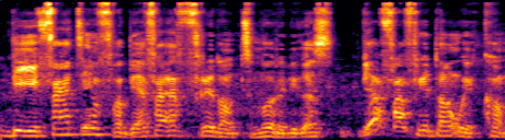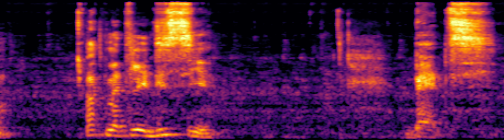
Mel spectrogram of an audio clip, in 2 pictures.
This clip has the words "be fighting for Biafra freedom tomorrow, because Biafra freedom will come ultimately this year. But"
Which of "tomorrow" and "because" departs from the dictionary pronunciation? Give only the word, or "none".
because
